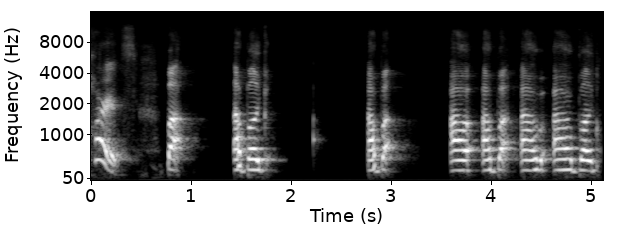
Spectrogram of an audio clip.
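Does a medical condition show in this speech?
Yes: stuttering; stuttering since childhood, has had speech therapy; speaks in a different way, self-described as communicating just fine; here repeated sounds, prolonged sounds.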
